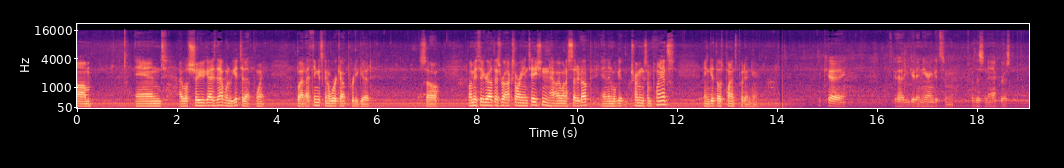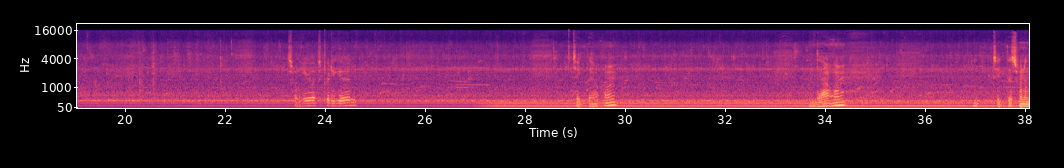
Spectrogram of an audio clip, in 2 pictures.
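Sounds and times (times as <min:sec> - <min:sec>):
aquarium water bubbling: 0:00.0 - 0:38.0
low electrical hum: 0:00.0 - 0:38.0.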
